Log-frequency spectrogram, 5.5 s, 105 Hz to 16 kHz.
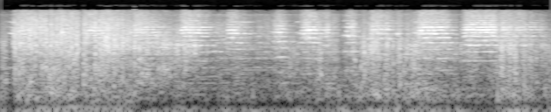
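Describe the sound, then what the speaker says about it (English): Anti-aircraft gun batteries crewed by Punjabi troops fire during coastal practice off Johor, heard as a dense, continuous roar of booming reports and rumbling blasts with no voices, in a 1929 recording. "anti-aircraft batteries, manned by Punjabis, practice their skill off the coast of Johor"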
